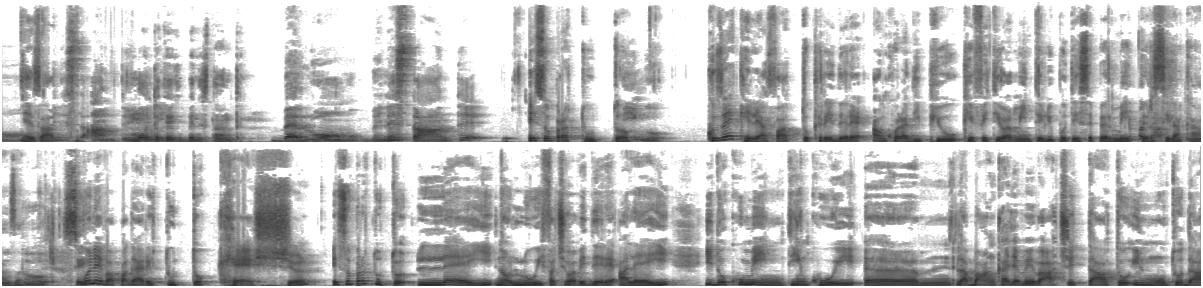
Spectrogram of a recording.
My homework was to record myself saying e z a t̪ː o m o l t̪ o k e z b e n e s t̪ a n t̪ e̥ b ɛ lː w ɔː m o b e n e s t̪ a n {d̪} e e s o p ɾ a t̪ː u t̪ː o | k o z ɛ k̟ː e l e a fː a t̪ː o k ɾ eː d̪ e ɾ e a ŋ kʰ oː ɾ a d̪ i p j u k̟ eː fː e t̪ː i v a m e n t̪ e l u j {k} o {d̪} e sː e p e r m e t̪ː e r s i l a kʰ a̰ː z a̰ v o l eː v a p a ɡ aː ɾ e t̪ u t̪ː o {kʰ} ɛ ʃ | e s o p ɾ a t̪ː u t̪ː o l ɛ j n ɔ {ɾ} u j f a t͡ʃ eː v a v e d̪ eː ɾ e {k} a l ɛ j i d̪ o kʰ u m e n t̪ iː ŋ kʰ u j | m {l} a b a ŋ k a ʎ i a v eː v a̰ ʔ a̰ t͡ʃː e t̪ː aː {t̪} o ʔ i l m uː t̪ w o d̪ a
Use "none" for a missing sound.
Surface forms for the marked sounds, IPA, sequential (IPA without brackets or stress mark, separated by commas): t̪, p, t̪, kʰ, l, ʔ, l, t̪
